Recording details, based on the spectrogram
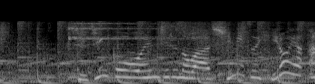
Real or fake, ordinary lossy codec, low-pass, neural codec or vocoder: real; none; none; none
